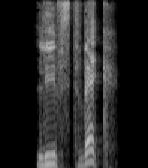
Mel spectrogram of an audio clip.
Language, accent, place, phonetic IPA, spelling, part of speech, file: German, Germany, Berlin, [ˌliːfst ˈvɛk], liefst weg, verb, De-liefst weg.ogg
- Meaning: second-person singular preterite of weglaufen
